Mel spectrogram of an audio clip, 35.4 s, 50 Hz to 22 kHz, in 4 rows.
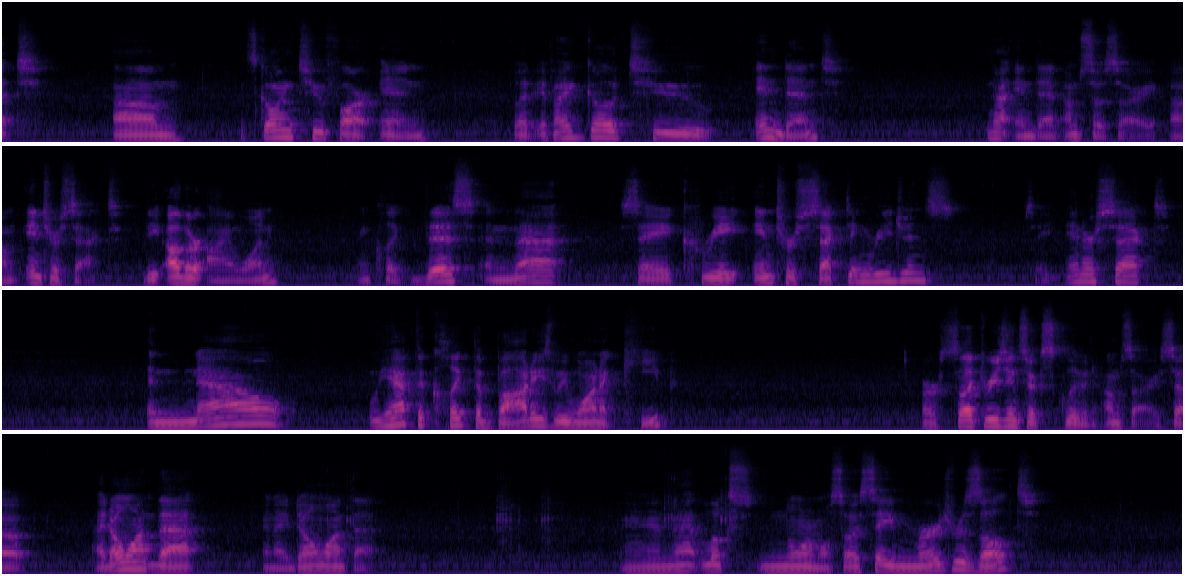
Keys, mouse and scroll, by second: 2.2 click, 3.2 click, 3.7 click, 5.5 click, 7.5 click, 8.8 click, 11.2 click, 11.6 click, 12.2 click, 13.7 click, 16.2 click, 19.5 click, 25.8 middle click, 26.8 click, 27.3 middle click, 28.4 click, 28.8 scroll up 4, 29.1 scroll down 2, 29.3 middle click, 30.2-30.6 scroll up 6, 30.7 middle click, 31.4-32.0 scroll down 4, 34.8 click.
